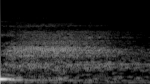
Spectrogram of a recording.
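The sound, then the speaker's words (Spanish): A long, steady breath exhaled through the nose during a deep-breathing exercise, pushed out softly with a breathy, airy hiss that gradually fades over a second and a half, fairly quiet, with no talking. “Exhalan todo ese oxígeno usando siempre sus fosas nasales.”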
